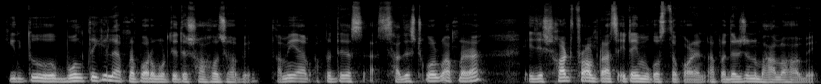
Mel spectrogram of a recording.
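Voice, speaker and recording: A man teaching a spoken English lesson, patiently repeating phrases slowly for learners. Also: medium pitch, gravelly, warm tone, slightly rough.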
